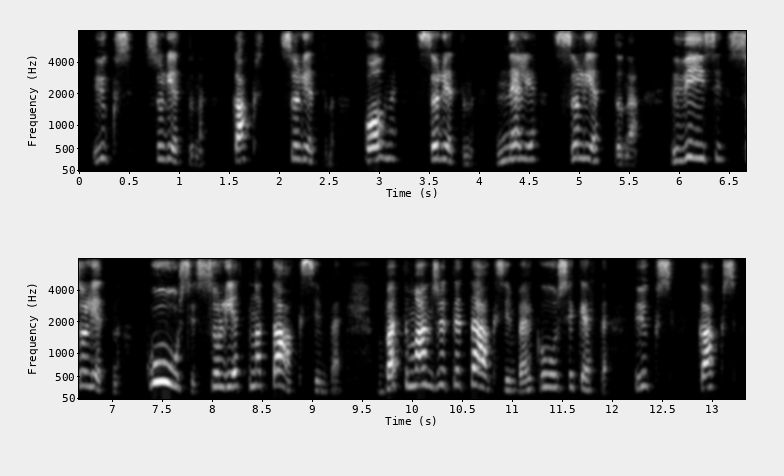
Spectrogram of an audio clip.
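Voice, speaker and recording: High-voiced woman teaching children's ballet. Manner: slow, instructive, counting steps aloud; encouraging, repeats affirmations.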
